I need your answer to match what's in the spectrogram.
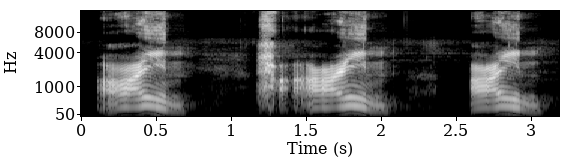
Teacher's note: ভর দিয়ে হলকের মাঝখান থেকে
